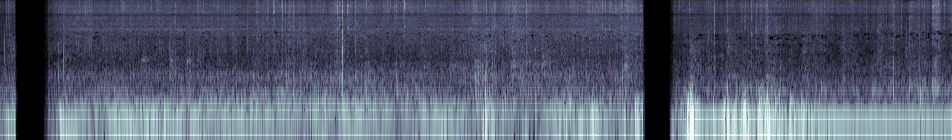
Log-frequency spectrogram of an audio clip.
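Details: Meat sizzling and crackling on a grill over a low steady hum, broken by two brief silent gaps.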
